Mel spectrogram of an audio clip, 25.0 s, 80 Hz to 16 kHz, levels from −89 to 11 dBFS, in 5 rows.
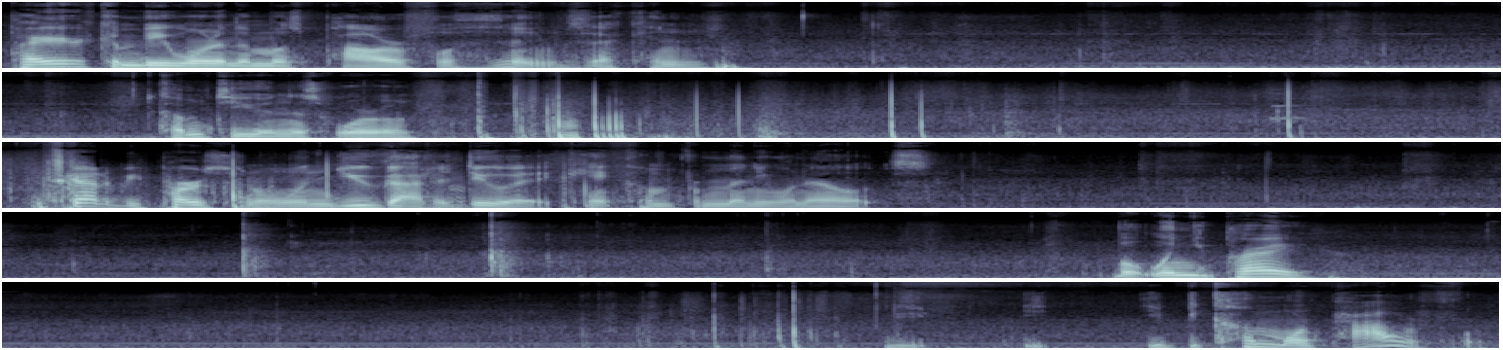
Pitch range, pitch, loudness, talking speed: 100-125 Hz, 110 Hz, -17 LUFS, 105 wpm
